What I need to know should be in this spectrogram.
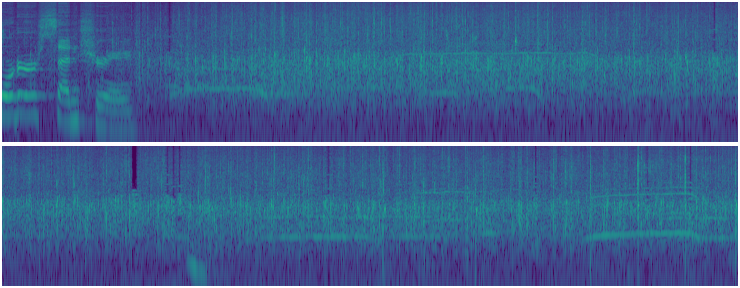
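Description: A large crowd applauds and cheers in a big open space.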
